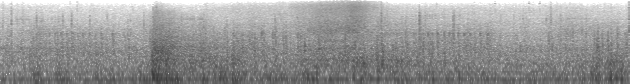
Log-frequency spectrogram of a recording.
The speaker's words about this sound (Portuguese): Vocês estão no convés. Vocês. Está uma tempestade danada.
